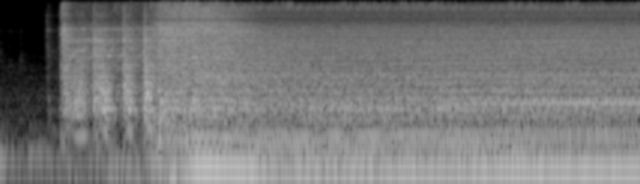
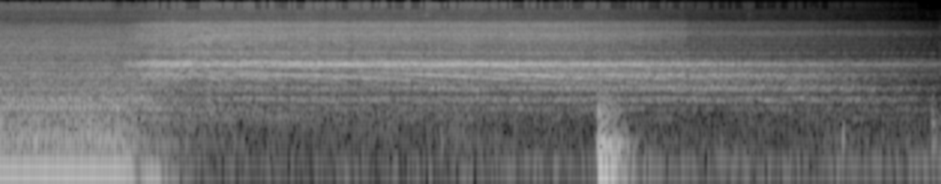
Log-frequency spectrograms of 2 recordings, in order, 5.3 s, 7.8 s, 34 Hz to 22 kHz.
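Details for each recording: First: 2002–06 Nissan Altima 2.5 after alternator and belt replacement: starter whirs briefly, engine catches and settles into smooth even idle, previous loud noise gone; normal start and idle. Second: 2002–06 Nissan Altima 2.5, microphone near the alternator, just after shutdown: a loud high whine keeps going for several seconds and fades after the alternator stops spinning; failing alternator internals, to be replaced.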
